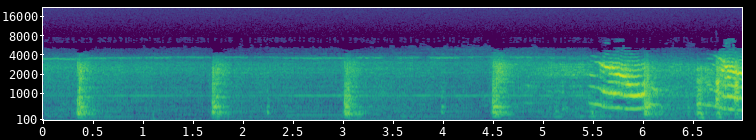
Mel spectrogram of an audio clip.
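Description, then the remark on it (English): Several short clunks at steady intervals as a robot is told to go over to a kitten, pick it up and pet it, followed near the end by a few high, wavering kitten meows, fairly loud, with no talking. “Go over to the kitten. Pick it up. And pet the kitty. Nice kitty.”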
